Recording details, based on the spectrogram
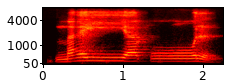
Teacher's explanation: nun ketemu ya dimasukkan, jadi mayyakul bigunnah, berarti ditahan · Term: idgham dengan gunnah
